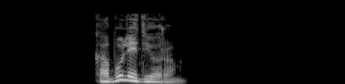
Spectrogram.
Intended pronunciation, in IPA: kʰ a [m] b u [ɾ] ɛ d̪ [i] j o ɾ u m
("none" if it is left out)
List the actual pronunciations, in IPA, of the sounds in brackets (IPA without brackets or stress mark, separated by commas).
none, l, i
